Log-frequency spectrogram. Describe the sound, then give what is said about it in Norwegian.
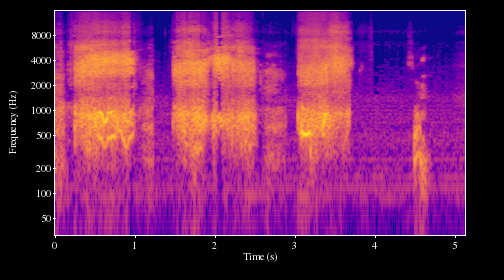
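Someone blows their nose in three loud, breathy honks of about a second each, separated by short pauses, followed by a brief faint sniff. “Det er satt å se en podkast der vi snyter oss.”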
